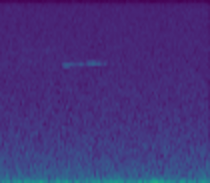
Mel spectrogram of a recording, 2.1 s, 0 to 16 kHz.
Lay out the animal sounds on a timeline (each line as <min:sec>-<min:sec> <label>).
0:00.5-0:01.4 Black-throated Green Warbler (Setophaga virens)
